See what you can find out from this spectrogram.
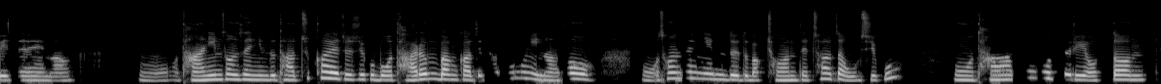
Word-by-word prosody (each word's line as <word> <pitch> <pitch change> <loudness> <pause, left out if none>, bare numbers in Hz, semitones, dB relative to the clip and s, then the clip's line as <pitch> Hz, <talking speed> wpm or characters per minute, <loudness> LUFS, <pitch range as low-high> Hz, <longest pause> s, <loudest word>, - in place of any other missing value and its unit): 이제 195 -1 -1
막 185 +1 -7 0.7
어 185 0 -10
담임 205 +4 +2
선생님도 225 -3 +2
다 205 -1 -1
축하해 290 +1 +4
주시고 230 -1 0
뭐 205 0 +2
다른 235 +7 +3
반까지 220 -4 +2
다 - - -22 0.2
소문이 280 -3 -3
나서 210 +4 +1 0.4
어 195 -1 -6
선생님들도 250 -6 0
막 190 -1 -2
저한테 195 0 -1
찾아오시고 235 - -2 0.5
뭐 205 -2 0
다 215 - -3 0.3
친구들이 280 -8 0
어떤 210 +2 +1
215 Hz, 270 characters per minute, -22 LUFS, 195-245 Hz, 0.7 s, 축하해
